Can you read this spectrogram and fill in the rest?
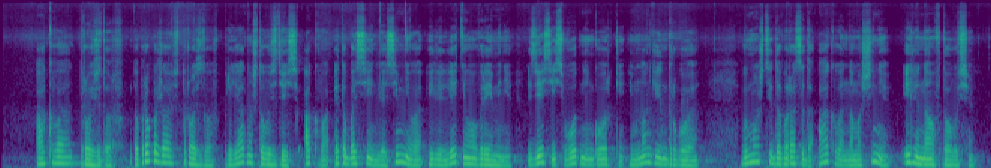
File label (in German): Russisch; AGGUA Troisdorf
